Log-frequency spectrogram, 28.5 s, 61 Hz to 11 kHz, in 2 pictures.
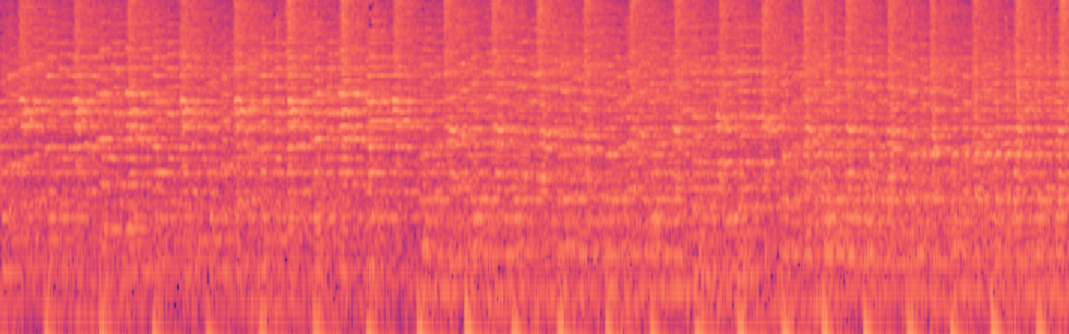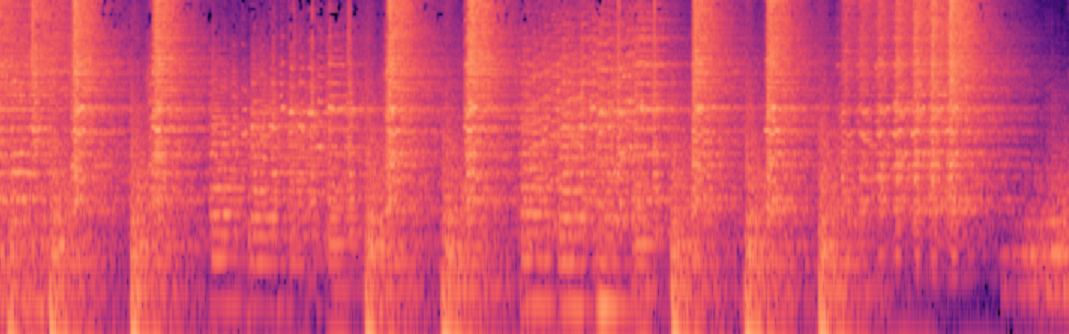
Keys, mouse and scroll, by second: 5.7 click, 6.5 click, 7.3-8.7 drag, 8.9 scroll down 1, 9.4 scroll up 1, 10.2 scroll down 1, 10.7-17.9 drag, 18.1 scroll down 1, 18.6 scroll up 1, 20.4 click, 21.7 click, 25.5 click.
